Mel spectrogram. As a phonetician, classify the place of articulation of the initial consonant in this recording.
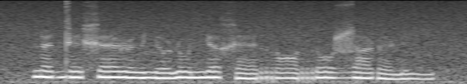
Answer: retroflex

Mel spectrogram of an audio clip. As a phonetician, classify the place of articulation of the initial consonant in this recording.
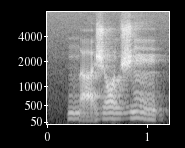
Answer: alveolar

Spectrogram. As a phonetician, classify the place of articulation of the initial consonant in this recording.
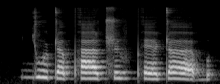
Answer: palatal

